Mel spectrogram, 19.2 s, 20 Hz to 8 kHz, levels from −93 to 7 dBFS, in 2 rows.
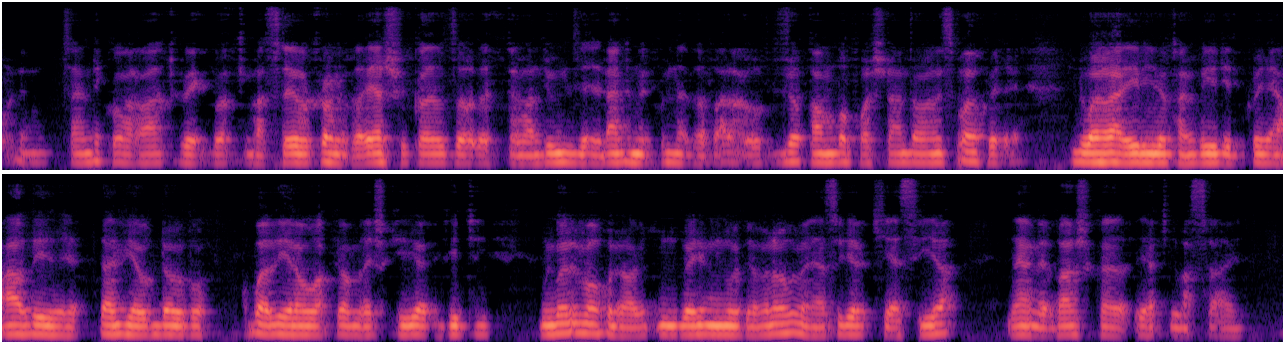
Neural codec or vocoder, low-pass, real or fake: codec, 16 kHz, 1 kbps, FunCodec, trained on LibriTTS, 50 frames a second; 7.2 kHz; fake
